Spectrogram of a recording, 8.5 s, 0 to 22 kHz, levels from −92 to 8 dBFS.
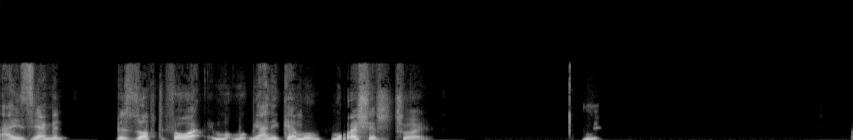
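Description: Speech here drops out in small soft holes from AAC frame loss with muting: a brief one at 1.52 s, a scattered patch of gaps from 3.41 to 3.51 s with the longest run around 30 ms, a short cluster at 5.70 s, and another brief one at 7.82 s. The decoder zeroes each missing frame and the overlapping windows fade it out and back in, so you hear dips. The roughly 10 ms hole size fits the short frames of low-delay AAC, which is likely the codec here.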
